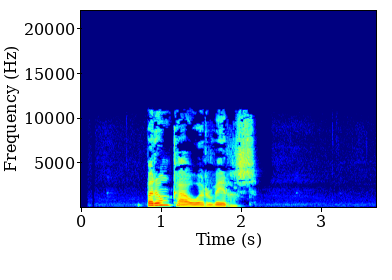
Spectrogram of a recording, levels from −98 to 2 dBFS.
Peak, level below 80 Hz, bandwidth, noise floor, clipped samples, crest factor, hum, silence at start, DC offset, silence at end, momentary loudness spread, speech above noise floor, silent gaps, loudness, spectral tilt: -4 dBFS; -76 dBFS; 11.5 kHz; -74 dBFS; under 0.1%; 20 dB; none; 0.85 s; under 0.1%; 1.55 s; 13 LU; 53 dB; none; -21 LUFS; -5 dB/octave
